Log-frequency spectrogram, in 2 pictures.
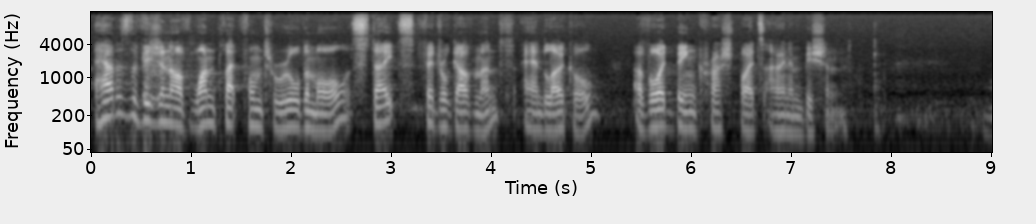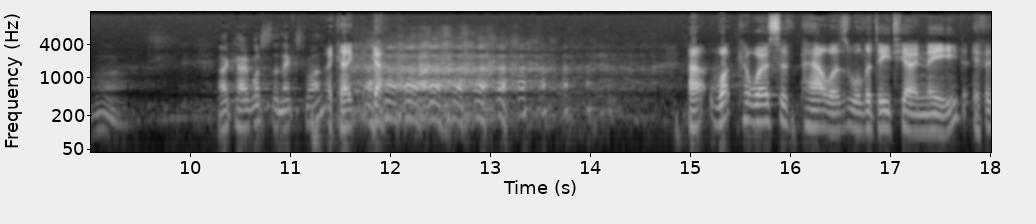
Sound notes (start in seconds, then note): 9.0 groans anxiously; 11.4 audience laughs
